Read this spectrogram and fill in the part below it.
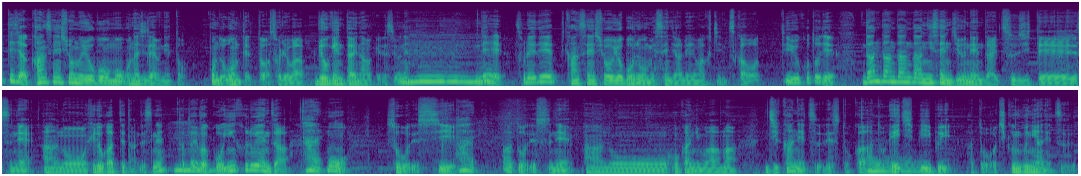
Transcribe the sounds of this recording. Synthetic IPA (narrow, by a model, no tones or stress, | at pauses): et̪ːeʑaːkãɰ̃sẽ̞ɰ̃ɕo̞ːno̞jo̞bo̞ːmo̞ʔːnaʑid̪ajo̞̰ne̞t̪o̞̰ | kõ̞nd̪o̞bõ̞nt̪e̞t̪ːo̞̰βa̰so̞ɾe̞βabʲjo̞ːɡẽ̞nt̪ainaβ̞ake̞d̪e̞sɨjo̞̰ne | d̪e̞so̞ɾe̞d̪e̞kãɰ̃sẽ̞ɰ̃ɕo̞ːjo̞bo̞ːɲ̟imo̞me̞sːe̞ɲ̟d͡ʑaːɾɯiβakɯ̟̥t͡ɕḭ̃ɲt͡sɨ̥kao̞ːt̪ːe̞jɯ̟ːko̞t̪o̞d̪e̞d̪ãnd̪ãnd̪ãnd̪ãɲ̟isẽɲ̟d͡ʑɨːnẽ̞nd̪ait͡sɨːʑit̪e̞d̪e̞sɨne̞ano̞çiɾo̞ɡat̪ːe̞t̪ã̰nd̪e̞sɨne̞t̪at̪o̞e̞bako̞ːĩɰ̃ɸɯ̟ɾɯ̟ẽ̞nd͡za̰haimo̞ | so̞ːd̪e̞̰sɨ̥ɕihai | at̪o̞̰d̪e̞̰sɨne̞ano̞ho̞kaɲ̟iβama | d͡ʑikane̞t͡sɨ̰d̪e̞sɨ̥t̪o̞̥kaːt̪o̞̰e̞it͡ɕi̥pʲibɯ̟ḭ | at̪o̞̰t͡ɕi̥kɯ̃ŋɡɯ̟ɲ̟iane̞t͡sɨ̰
